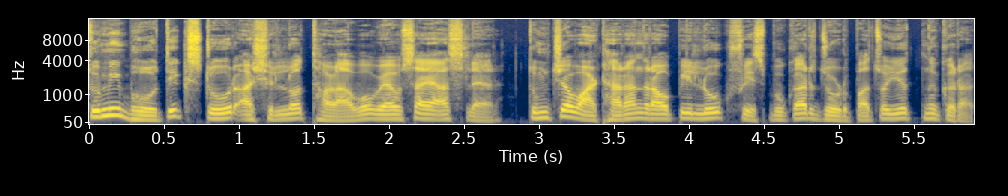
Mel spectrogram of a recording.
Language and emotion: Goan Konkani, neutral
